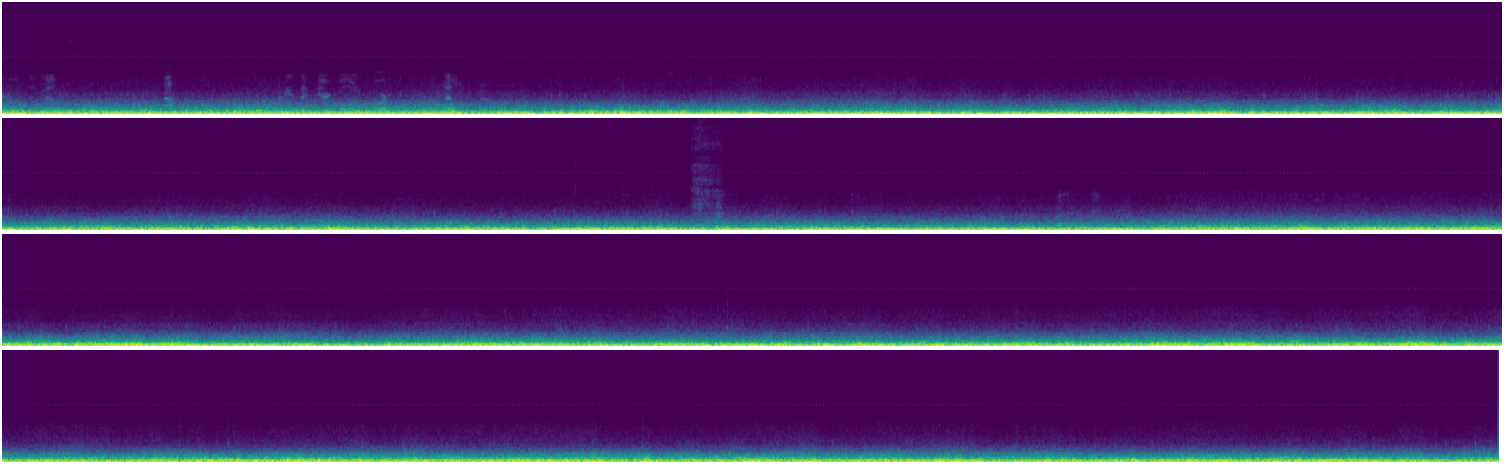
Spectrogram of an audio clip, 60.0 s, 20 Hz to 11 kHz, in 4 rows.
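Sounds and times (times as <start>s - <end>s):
vehicle engine and road rumble: 0.0s - 59.9s.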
